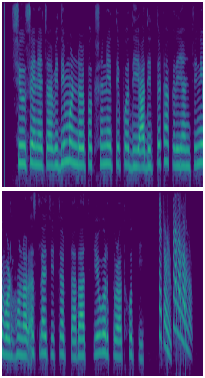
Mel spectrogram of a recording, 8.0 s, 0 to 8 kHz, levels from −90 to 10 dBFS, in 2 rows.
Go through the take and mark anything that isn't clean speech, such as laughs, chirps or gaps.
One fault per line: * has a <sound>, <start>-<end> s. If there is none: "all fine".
* has a chirp, 7.2-7.8 s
